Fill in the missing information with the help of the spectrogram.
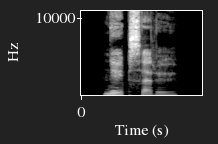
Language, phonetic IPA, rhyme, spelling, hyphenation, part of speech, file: Hungarian, [ˈneːpsɛryː], -ryː, népszerű, nép‧sze‧rű, adjective, Hu-népszerű.ogg
- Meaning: popular (beloved or approved by the people)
